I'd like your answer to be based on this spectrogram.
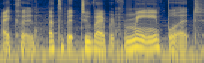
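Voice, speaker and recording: A woman's voice: low voice, expressive, moderate pace, a little mellow, soft background music. A young American woman from Arizona giving a casual live photo-editing tutorial, chatty and full of fillers, laughing easily. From United States (Arizona). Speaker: livestream presenter teaching photo editing.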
